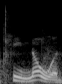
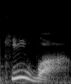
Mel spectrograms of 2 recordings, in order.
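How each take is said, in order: First: Quinoa said kee-NO-uh; quinoa as "kee-no-uh", with a clear NO; alternate pronunciation. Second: Quinoa said KEE-wah; quinoa as "kee-wah", no N sound; alternate pronunciation. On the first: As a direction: say quinoa in three syllables, kee-NO-uh. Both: Shown as a demonstration. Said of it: "depending how you wanna say it".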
